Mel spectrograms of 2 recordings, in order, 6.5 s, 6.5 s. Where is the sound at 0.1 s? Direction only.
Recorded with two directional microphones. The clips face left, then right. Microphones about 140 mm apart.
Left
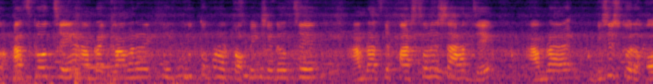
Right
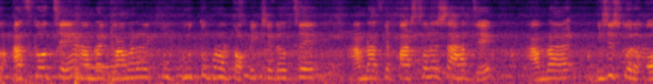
Centre (ahead or behind).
